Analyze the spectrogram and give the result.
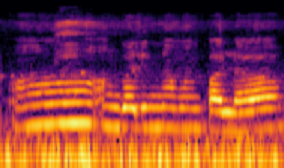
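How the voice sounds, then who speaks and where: Playful coaxing woman, fairly high voice. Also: steady tone, slow, a little mellow, a little hiss or hum, poor audio. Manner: coaxing, playful, repeats prompts to the child. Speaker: vlogger and parent. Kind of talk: casual home vlog, coaxing a toddler.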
